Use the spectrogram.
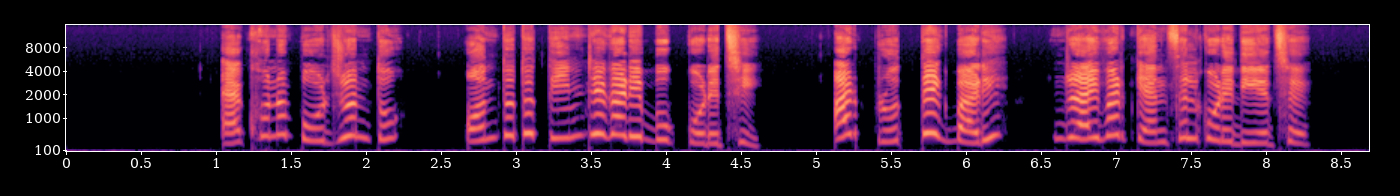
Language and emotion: Bengali, sad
